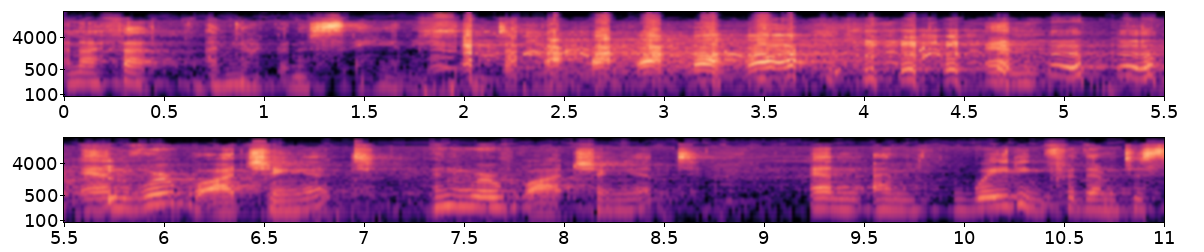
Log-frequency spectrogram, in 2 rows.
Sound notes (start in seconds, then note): 1.8 laughter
